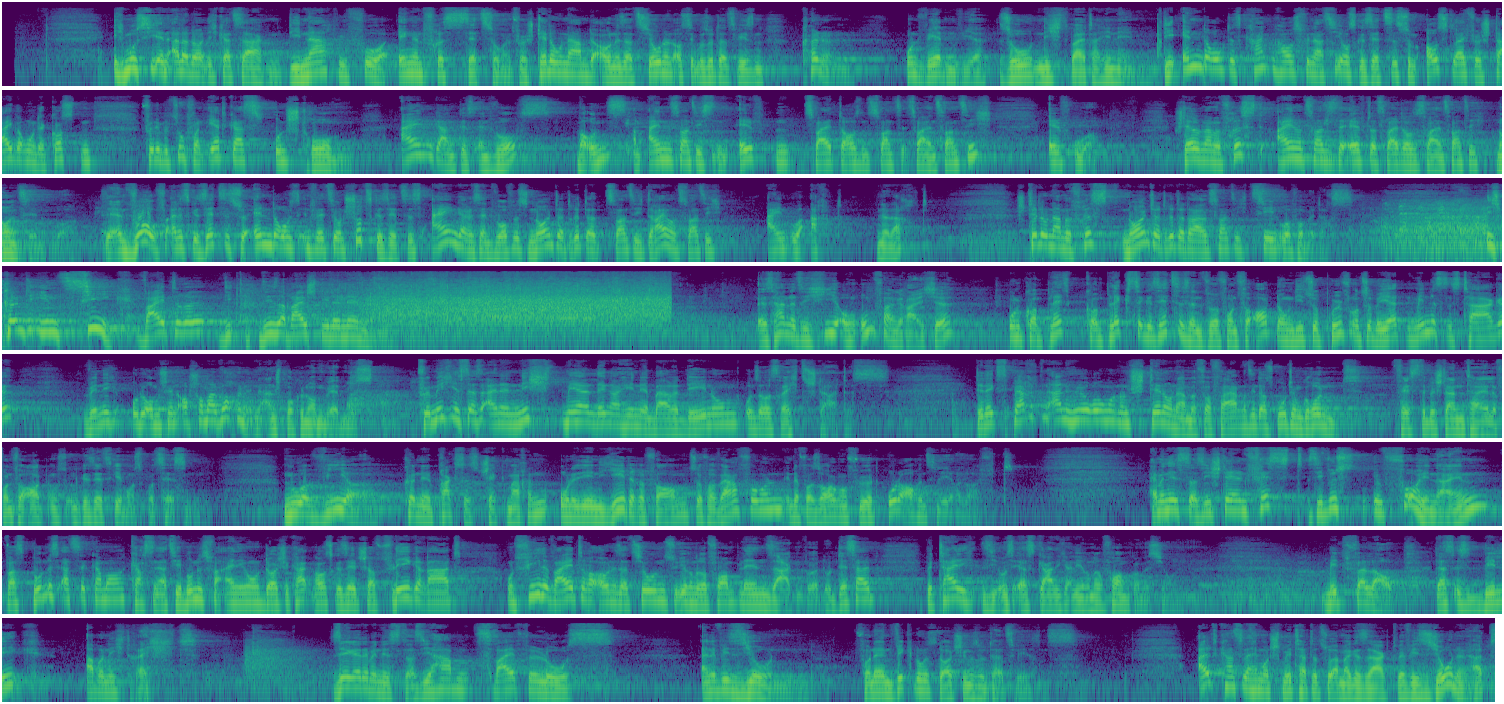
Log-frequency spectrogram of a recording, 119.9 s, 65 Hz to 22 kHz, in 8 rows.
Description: Totale fachliche ''Vernichtung'' Prof. Dr. Karl Lauterbach auf dem 127. Deutschen Ärztetag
